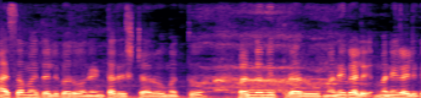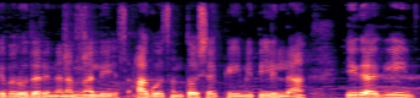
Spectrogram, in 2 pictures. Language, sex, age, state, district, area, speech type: Kannada, female, 30-45, Karnataka, Dakshina Kannada, rural, spontaneous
